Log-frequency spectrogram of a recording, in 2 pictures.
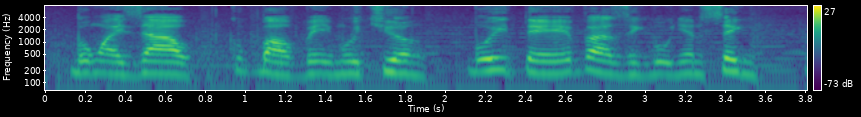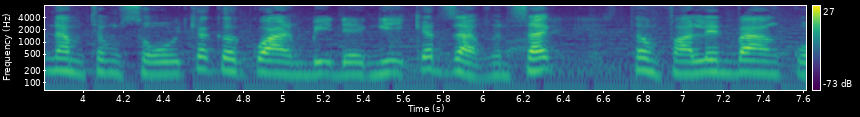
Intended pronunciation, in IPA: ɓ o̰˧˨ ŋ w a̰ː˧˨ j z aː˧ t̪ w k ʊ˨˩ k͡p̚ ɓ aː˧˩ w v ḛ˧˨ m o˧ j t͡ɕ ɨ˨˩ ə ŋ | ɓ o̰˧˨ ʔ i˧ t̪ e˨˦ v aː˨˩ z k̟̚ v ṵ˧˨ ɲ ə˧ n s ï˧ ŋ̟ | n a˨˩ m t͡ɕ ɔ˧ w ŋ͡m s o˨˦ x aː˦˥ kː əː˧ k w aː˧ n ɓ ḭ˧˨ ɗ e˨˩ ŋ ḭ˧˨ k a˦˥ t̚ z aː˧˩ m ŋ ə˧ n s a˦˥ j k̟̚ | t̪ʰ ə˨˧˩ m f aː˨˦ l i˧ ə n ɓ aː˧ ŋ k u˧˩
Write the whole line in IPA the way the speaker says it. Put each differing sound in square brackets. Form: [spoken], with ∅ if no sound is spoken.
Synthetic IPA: ɓ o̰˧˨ ŋ w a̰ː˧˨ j z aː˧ [∅] w k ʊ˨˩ k͡p̚ ɓ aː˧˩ w v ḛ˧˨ m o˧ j t͡ɕ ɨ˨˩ ə ŋ | ɓ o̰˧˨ ʔ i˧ t̪ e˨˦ v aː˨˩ z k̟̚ v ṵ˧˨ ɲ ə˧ n s ï˧ ŋ̟ | n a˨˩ m t͡ɕ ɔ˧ w ŋ͡m s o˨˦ [k] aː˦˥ kː əː˧ k w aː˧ n ɓ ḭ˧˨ ɗ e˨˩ ŋ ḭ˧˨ k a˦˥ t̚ z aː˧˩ m ŋ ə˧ n s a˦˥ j k̟̚ | t̪ʰ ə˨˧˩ m f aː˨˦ l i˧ ə n ɓ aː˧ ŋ k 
